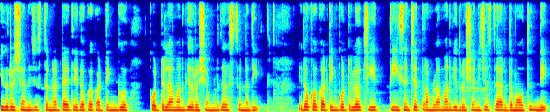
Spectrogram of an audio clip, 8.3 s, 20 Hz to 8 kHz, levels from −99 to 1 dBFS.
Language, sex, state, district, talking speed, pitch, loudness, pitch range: Telugu, female, Andhra Pradesh, Guntur, 205 wpm, 195 Hz, -15 LUFS, 190-200 Hz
